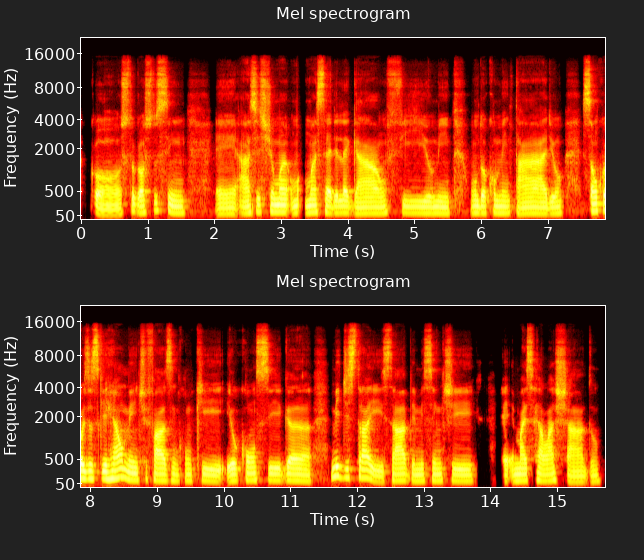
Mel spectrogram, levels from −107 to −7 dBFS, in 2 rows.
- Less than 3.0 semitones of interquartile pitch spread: Yes, narrow, 2.5 semitones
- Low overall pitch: Yes, low, 100 Hz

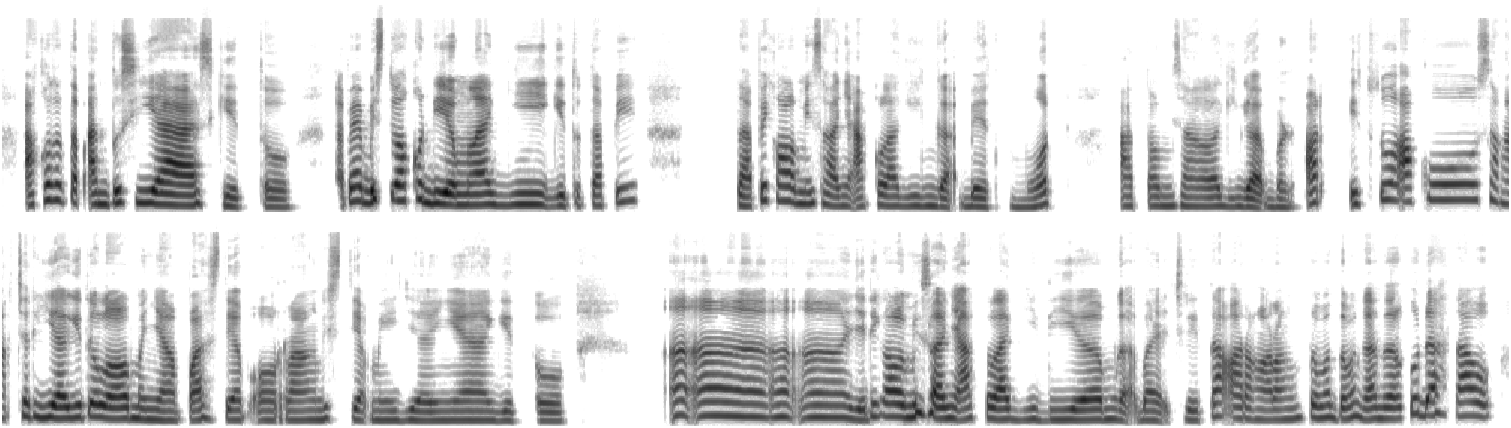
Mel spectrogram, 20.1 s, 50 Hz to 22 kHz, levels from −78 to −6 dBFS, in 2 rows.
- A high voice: Yes, high, 195 Hz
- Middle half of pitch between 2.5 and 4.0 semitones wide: No, average, 4.6 semitones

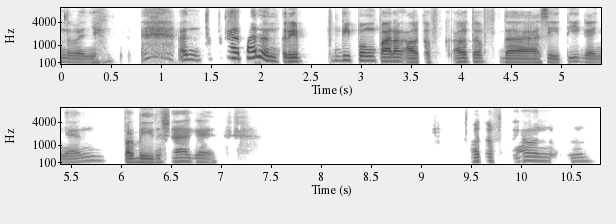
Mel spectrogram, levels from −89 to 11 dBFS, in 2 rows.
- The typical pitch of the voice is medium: Yes, medium, 145 Hz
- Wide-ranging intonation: No, average, 4.4 semitones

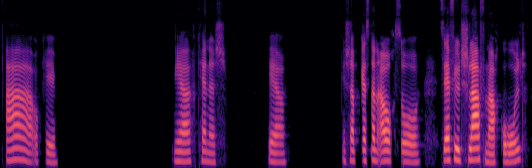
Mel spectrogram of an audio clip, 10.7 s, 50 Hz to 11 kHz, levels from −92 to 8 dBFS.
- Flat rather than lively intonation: No, average, 3.1 semitones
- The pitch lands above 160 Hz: Yes, high, 190 Hz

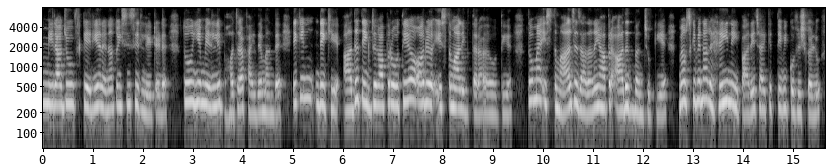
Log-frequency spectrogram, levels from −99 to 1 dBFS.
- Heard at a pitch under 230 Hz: No, high, 245 Hz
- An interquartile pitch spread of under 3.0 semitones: No, average, 5.2 semitones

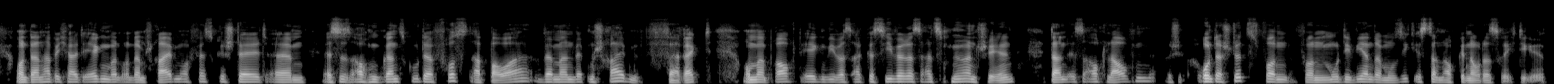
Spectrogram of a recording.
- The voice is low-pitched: Yes, low, 115 Hz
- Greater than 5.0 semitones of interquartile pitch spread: No, average, 2.7 semitones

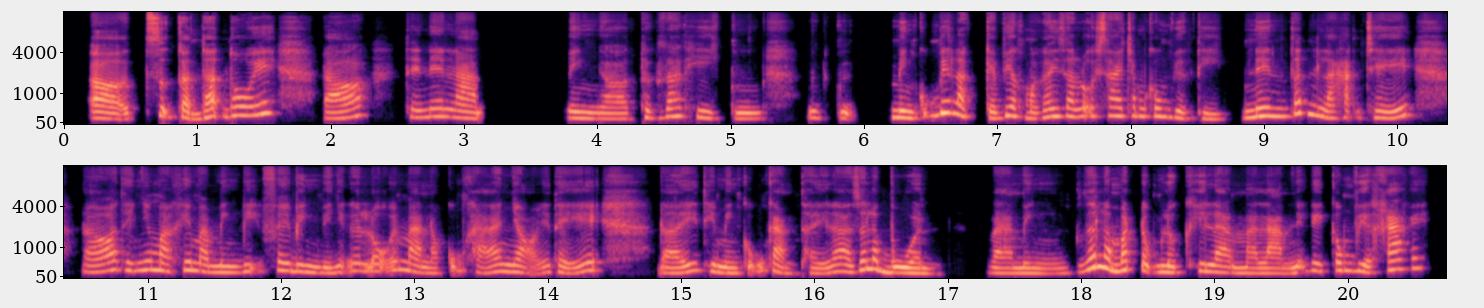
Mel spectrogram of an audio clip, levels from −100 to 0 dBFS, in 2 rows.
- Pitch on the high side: Yes, high, 220 Hz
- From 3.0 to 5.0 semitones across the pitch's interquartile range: No, wide, 5.6 semitones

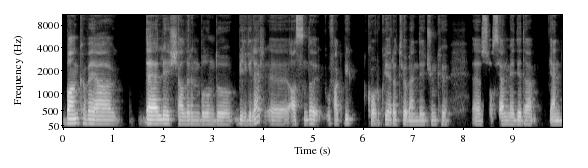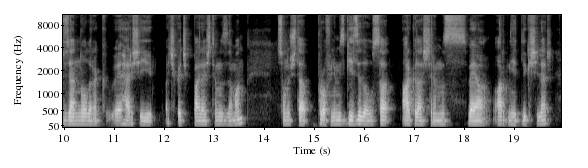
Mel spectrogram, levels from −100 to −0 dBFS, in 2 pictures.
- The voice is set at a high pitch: No, low, 105 Hz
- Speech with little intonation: Yes, narrow, 1.4 semitones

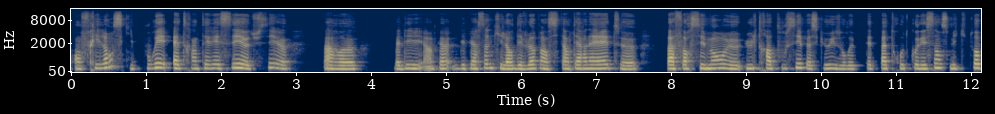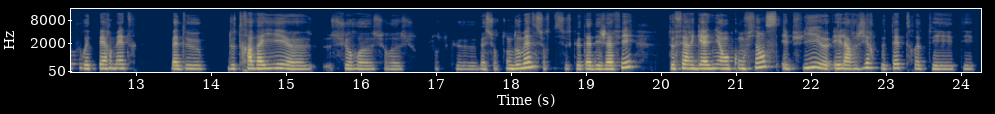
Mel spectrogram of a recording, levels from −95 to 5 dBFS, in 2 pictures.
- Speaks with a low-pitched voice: No, high, 215 Hz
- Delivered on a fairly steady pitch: Yes, narrow, 2.3 semitones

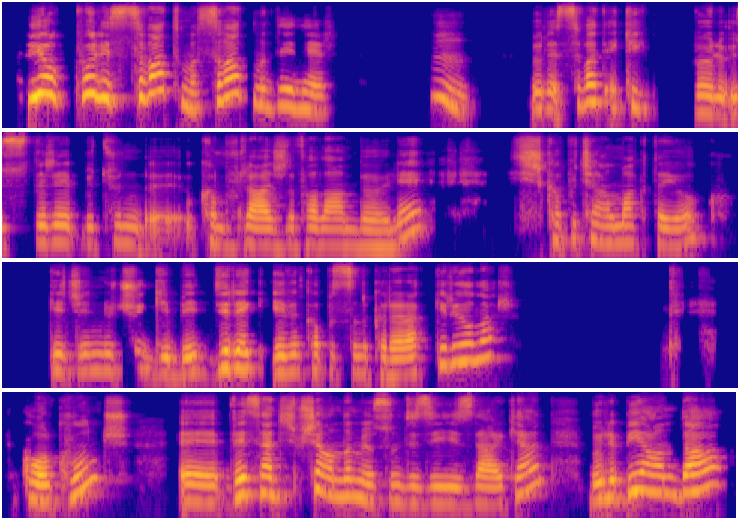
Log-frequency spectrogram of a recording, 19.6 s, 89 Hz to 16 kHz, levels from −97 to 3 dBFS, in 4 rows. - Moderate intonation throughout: No, wide, 7.6 semitones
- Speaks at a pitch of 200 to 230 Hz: No, medium, 185 Hz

